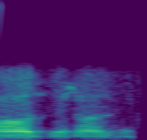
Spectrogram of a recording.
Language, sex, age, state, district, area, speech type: Nepali, female, 60+, West Bengal, Kalimpong, rural, conversation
